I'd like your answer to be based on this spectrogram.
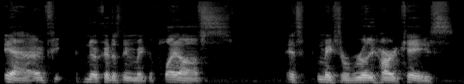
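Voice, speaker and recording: A man's voice: fairly low pitch, steady tone, moderate pace, fairly bright tone. A man co-hosting a sports podcast, casually explaining soccer tactics with frequent asides.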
